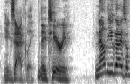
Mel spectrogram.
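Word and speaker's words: Neytiri: Na'vi woman named Natira and eventually leads the Na'vi in the war to protect their home from the human colonist Natiri.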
